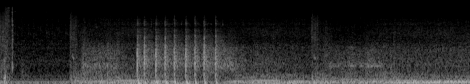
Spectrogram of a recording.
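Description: A rapid burst of gunfire strikes a buggy in a video game, a quick string of sharp cracks over a steady engine rumble, with a lone shot following shortly after.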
